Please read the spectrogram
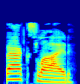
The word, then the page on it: backslid: British English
